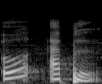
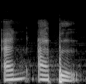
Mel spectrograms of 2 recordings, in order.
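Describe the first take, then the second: First: The article is a bare vowel before apple. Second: An n sound links the article to apple. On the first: It is awkward to pronounce. The speaker calls it wrong. "ටිකක් කියන්න අමාරුයි වගේ" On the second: It is easy to pronounce. The speaker calls it right. "an apple කිව්වොත් උච්චාරණය පහසුයි"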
